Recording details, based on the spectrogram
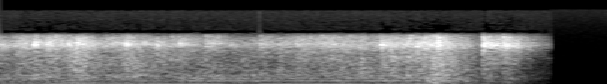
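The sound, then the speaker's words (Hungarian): A garage door rumbles along its track as it opens, a car drives in and the door closes, with a steady motor hum underneath, then a clunk near the end before it stops abruptly. No voices. “Egy óra után megállt az autó, hallottam, hogy egy garázsajtó nyílik, behajtunk, és az ajtó becsukódott.”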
